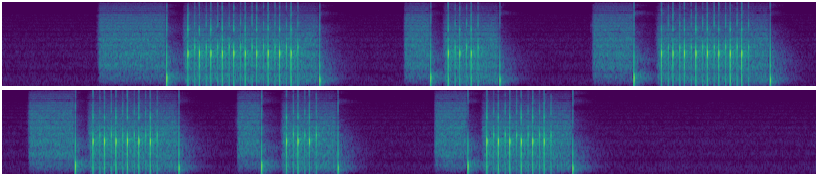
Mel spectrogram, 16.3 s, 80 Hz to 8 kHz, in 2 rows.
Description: Pulse dialling, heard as a rotary dial, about 9 pulses a second. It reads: 0 3 8 6 3 6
